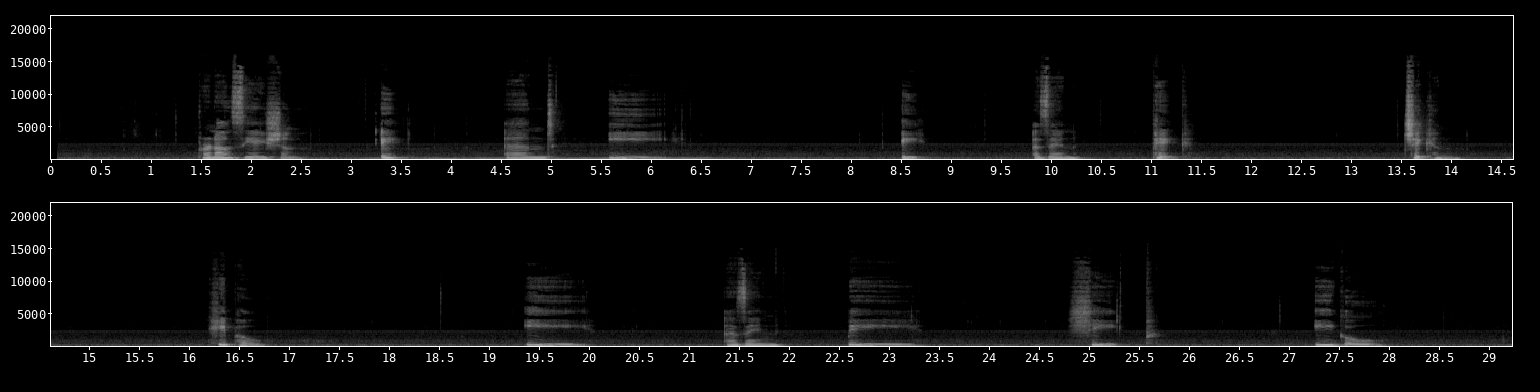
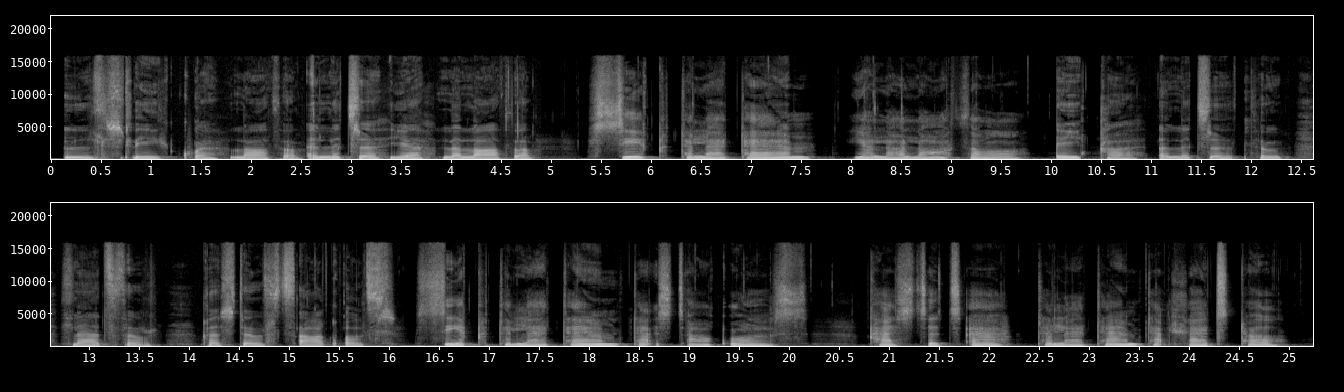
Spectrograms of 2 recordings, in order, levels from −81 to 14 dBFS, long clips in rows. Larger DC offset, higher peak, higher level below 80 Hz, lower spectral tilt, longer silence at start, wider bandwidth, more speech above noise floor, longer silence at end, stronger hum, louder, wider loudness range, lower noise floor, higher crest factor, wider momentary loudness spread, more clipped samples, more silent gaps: neither; second, -10 dBFS vs 0 dBFS; second, -86 dBFS vs -44 dBFS; about the same, -4.5 dB/octave vs -5.5 dB/octave; first, 1.45 s vs 0.15 s; about the same, 15.5 kHz vs 16.5 kHz; about the same, 28 dB vs 30 dB; first, 1.25 s vs 0.3 s; neither; second, -30 LUFS vs -17 LUFS; about the same, 7 LU vs 5 LU; first, -57 dBFS vs -47 dBFS; first, 24 dB vs 18 dB; first, 23 LU vs 9 LU; neither; neither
